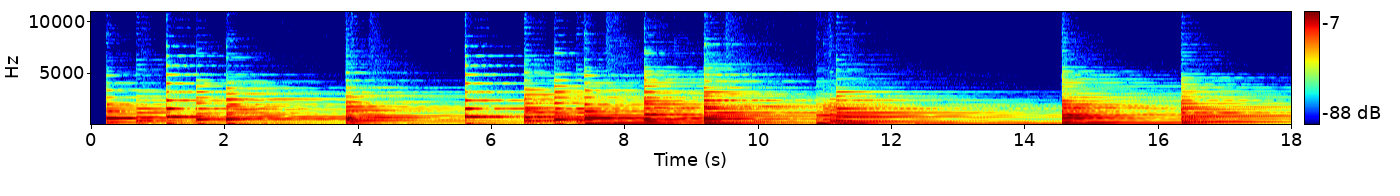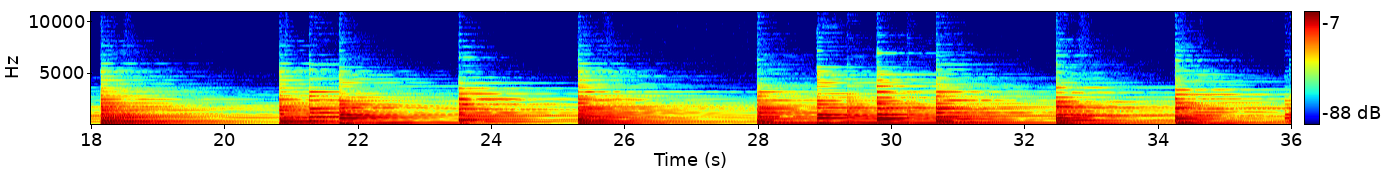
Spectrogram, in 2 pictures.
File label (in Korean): Piano ver, 여자키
